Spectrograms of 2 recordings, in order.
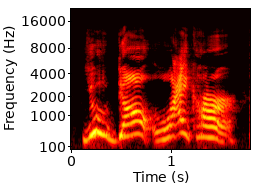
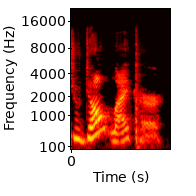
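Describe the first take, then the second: First: Every word of "You don't like her" drawn out slowly; slow, separate weight on "don't like her"; emphatic repeat. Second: Said in the usual way. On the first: Retold or imitated. Telling him the truth, "You don't like her" slow and emphatic.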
